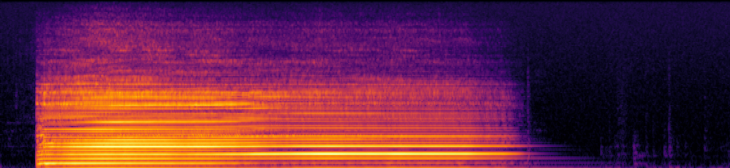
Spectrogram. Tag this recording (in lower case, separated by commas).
music, bowed string instrument, musical instrument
